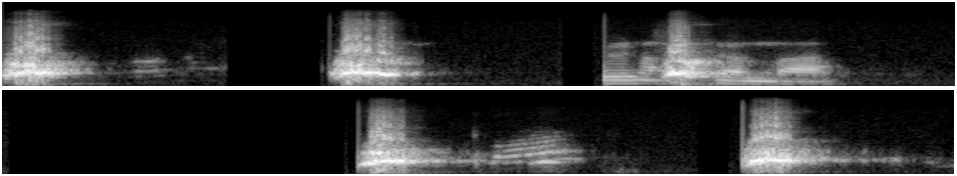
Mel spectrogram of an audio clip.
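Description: dogs barking

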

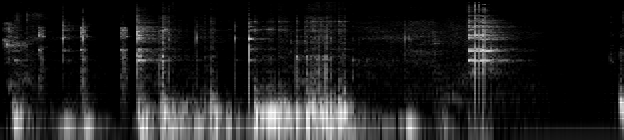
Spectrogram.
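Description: drinks clinking together

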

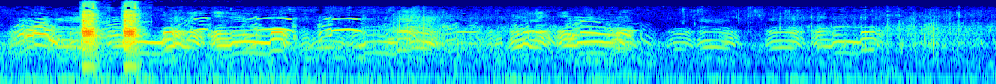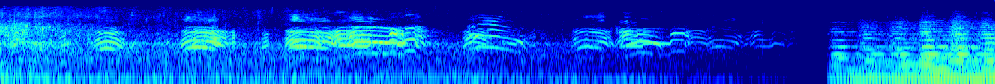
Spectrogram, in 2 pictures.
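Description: ducks quacking

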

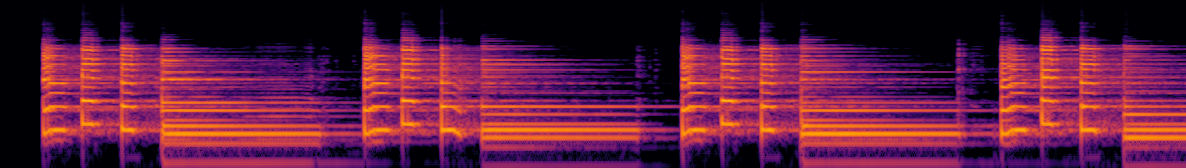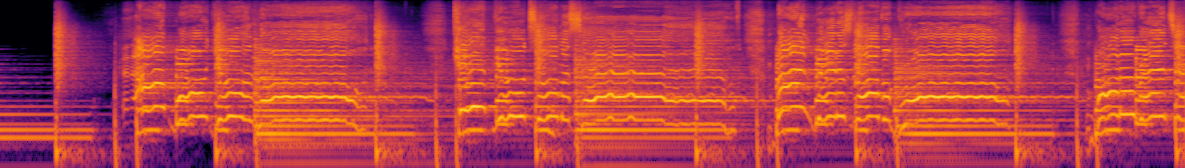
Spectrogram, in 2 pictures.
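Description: song

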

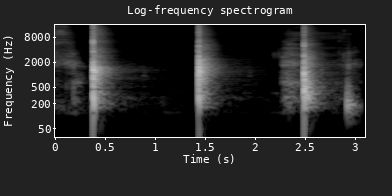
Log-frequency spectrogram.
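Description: slow clap

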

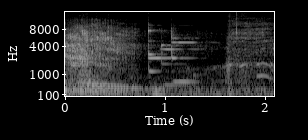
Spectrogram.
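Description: phone ringtone

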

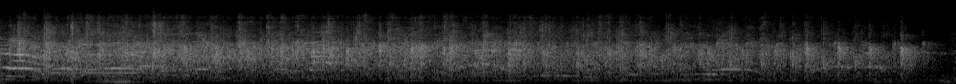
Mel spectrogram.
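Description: loud audience applause

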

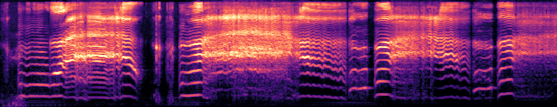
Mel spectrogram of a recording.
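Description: newborn baby crying

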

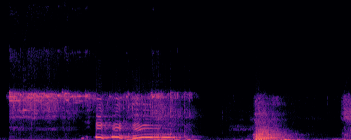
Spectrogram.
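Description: jingle bells sound effect

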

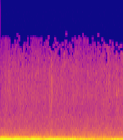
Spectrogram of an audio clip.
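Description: heavy rain pouring down

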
